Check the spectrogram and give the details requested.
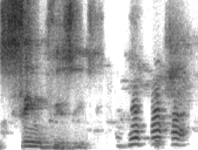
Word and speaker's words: sínfisis: La tilde está en la primera ahí. Sínfisis.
